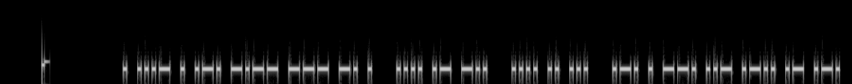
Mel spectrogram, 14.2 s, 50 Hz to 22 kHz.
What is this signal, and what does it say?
Morse code, heard as a keyed tone, about 20 wpm, 700 Hz. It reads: EVERYONE HAD HIS REGULAR
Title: Sentences from Top 1000 Words - Review Part 6 - 20wpm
